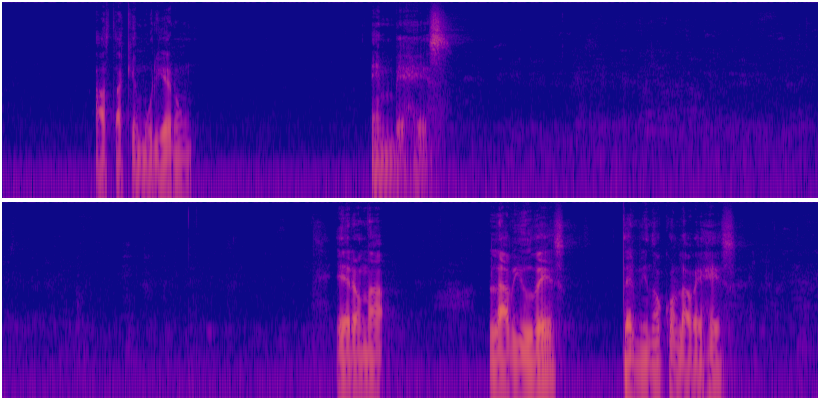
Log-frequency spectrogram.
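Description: A middle-aged man speaks with animation through a microphone in short bursts, amplified through loudspeakers.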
